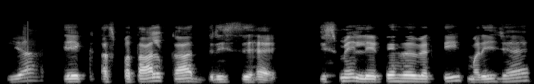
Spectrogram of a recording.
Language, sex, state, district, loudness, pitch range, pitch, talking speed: Hindi, male, Bihar, Supaul, -17 LUFS, 130-160 Hz, 135 Hz, 135 wpm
